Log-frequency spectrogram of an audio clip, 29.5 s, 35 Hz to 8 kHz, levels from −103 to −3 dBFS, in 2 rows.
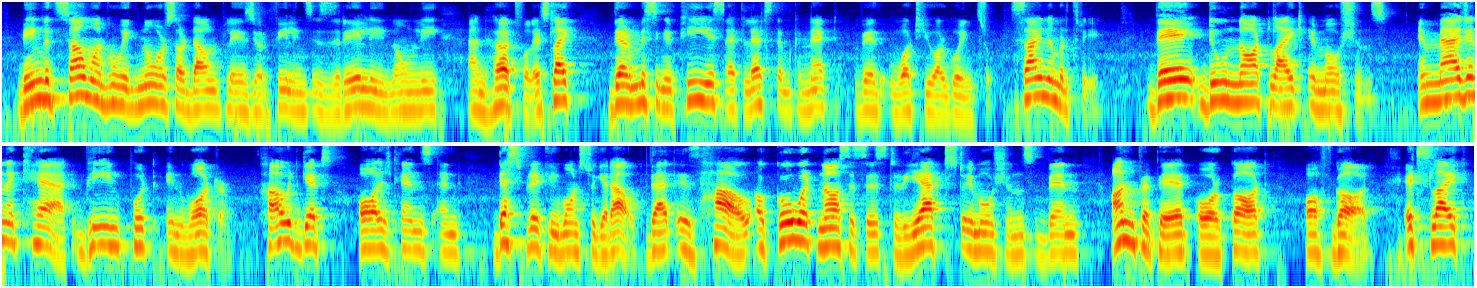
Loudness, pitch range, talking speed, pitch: -23 LUFS, 125-170 Hz, 150 wpm, 140 Hz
